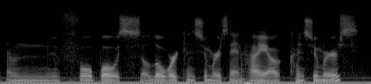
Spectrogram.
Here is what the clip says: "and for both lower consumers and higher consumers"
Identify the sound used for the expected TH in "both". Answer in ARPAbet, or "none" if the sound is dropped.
S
